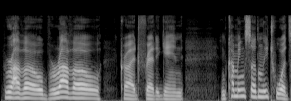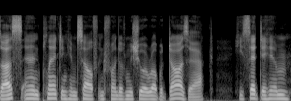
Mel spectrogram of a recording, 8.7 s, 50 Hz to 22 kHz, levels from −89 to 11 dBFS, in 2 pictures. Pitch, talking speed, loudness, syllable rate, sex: 160 Hz, 150 wpm, -18 LUFS, 4.5 syllables/s, female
